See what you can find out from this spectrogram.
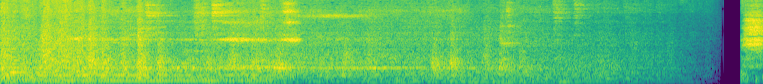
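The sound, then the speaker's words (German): A silver subway train rumbles loudly through a tunnel in Stockholm, its wheels squealing on the rails, then the roar gradually fades away, ending in brief silence and a short final burst of noise. “Und manche behaupten bis heute, dass sie immer wieder den silberfarbenen Zug durch die Tunnel der Stadt fahren sehen.”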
